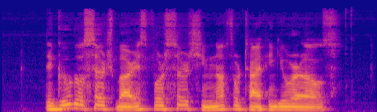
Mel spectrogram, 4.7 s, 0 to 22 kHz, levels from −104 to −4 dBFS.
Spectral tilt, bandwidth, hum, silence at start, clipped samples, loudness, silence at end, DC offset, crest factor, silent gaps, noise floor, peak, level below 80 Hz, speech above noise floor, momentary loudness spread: -7 dB/octave; 15.5 kHz; none; 0.6 s; under 0.1%; -31 LUFS; 0.5 s; under 0.1%; 16 dB; none; -71 dBFS; -14 dBFS; -64 dBFS; 41 dB; 7 LU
